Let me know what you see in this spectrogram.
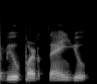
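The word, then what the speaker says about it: debut: इसे D-E-B-U-T लिखा जाता है। लेकिन इसका उच्चारण 'डेब्यू' है। आपको 't' पर जोर नहीं देना चाहिए। अन्यथा, यह 'ऋण' बन जाएगा।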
